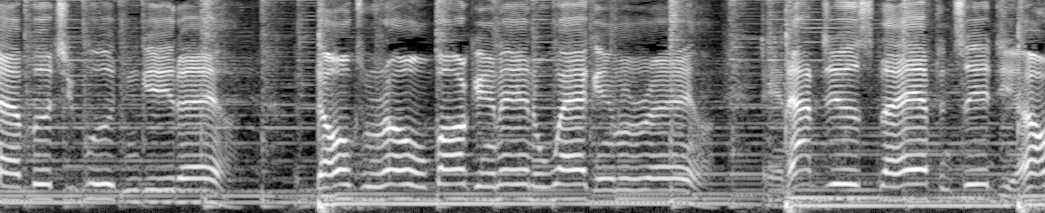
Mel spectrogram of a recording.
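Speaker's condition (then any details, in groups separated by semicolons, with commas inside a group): No condition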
